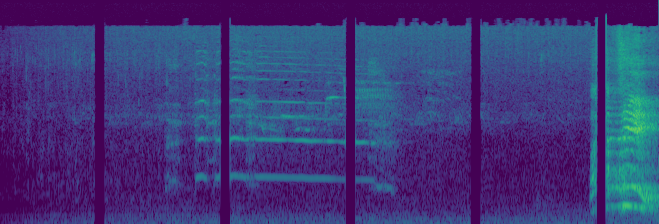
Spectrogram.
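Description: A rooster crowing once: a single long crow from about two seconds in, held for nearly two seconds and falling slightly in pitch, over a low steady hum broken by short silent gaps.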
